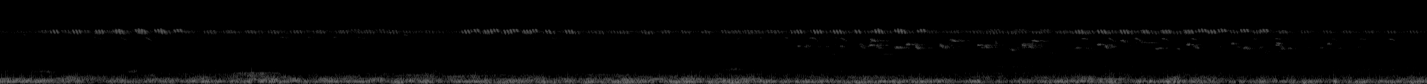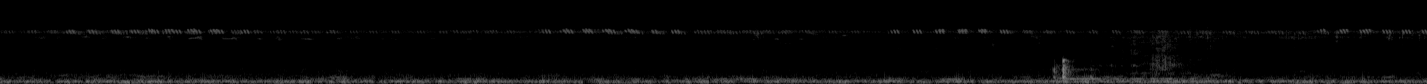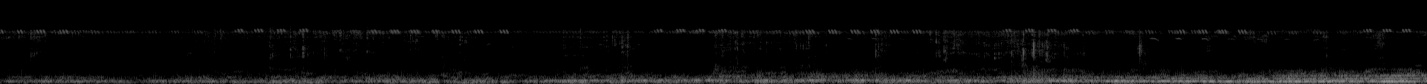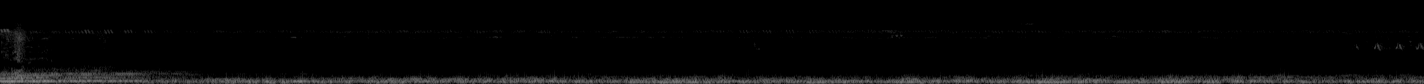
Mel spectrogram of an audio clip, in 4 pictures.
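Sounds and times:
insects trilling: 0:00.0 - 0:57.0.

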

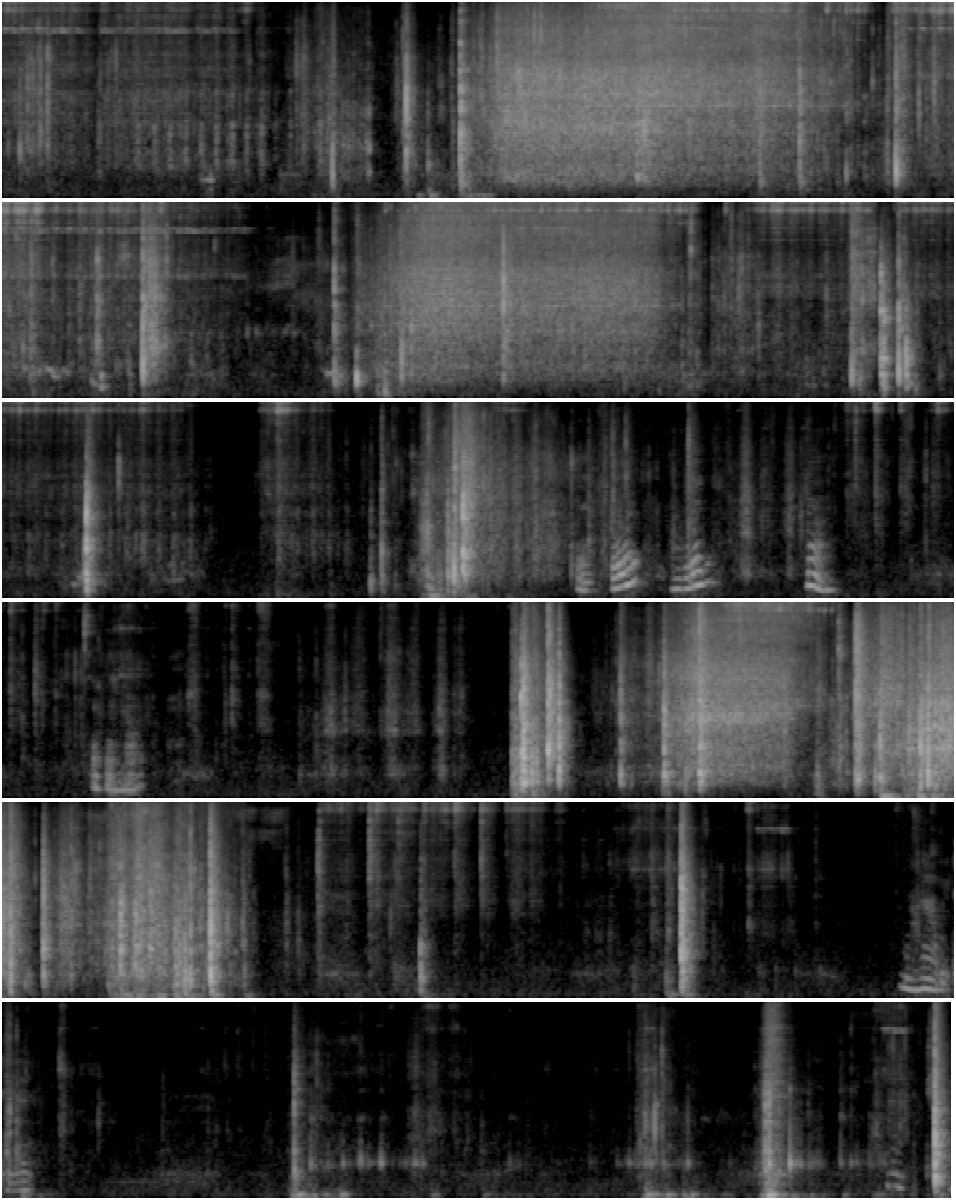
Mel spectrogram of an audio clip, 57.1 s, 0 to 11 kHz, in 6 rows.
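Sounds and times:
plastic bag crinkling: 0:00.0 - 0:11.4, 0:12.7 - 0:18.6, 0:21.8 - 0:27.2, 0:28.1 - 0:29.9, 0:31.7 - 0:42.1
plastic pellets rattling and pouring: 0:00.0 - 0:11.7, 0:12.8 - 0:20.9, 0:21.6 - 0:27.1, 0:31.8 - 0:42.1.

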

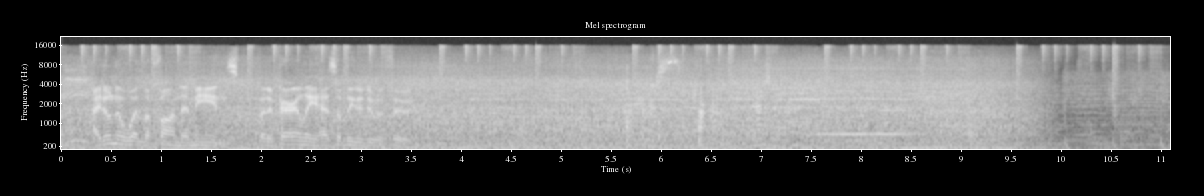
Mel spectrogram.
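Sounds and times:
car driving past: 0:01.6 - 0:10.0.

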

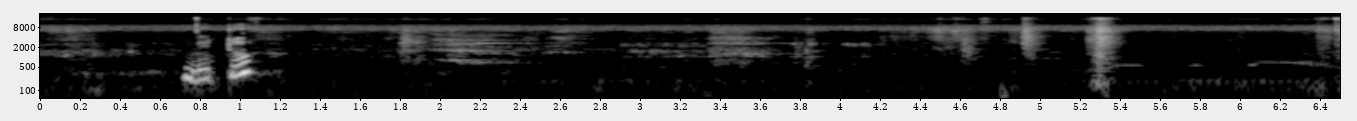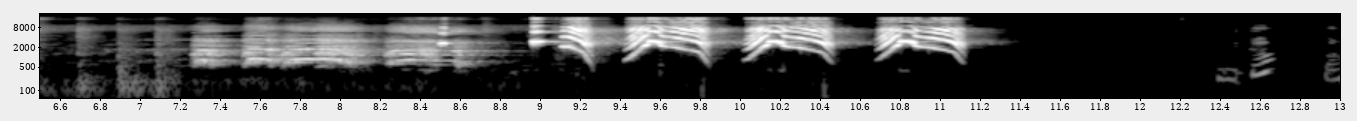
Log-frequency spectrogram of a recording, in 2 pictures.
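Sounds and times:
parakeet screeches: 0:09.0 - 0:11.2
parakeet warbling call: 0:09.0 - 0:11.2.

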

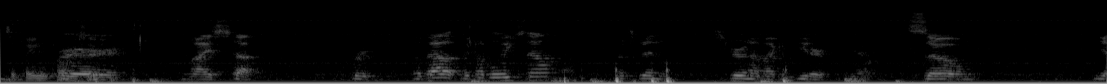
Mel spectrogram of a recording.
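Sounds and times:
dull low thumps: 0:04.7 - 0:09.2.

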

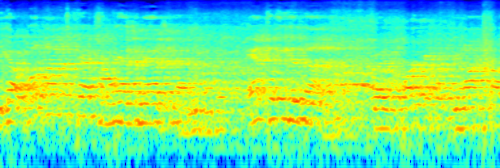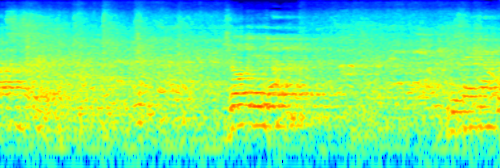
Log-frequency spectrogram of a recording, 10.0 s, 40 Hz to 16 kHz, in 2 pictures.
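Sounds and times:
man announcing: 0:00.0 - 0:05.6, 0:07.2 - 0:08.2, 0:09.4 - 0:10.0
indoor hall din: 0:00.0 - 0:10.0.

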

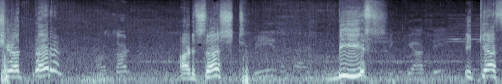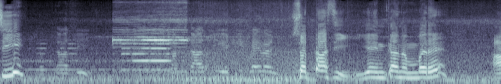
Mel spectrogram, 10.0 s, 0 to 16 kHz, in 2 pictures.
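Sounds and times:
passing street traffic: 0:00.0 - 0:10.0
vehicle horn honking: 0:04.4 - 0:07.5.

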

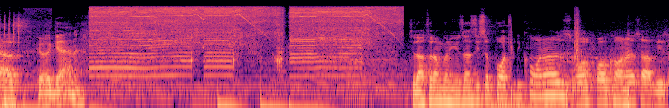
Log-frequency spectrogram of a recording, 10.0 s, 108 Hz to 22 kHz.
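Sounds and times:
electric jigsaw cutting wood: 0:01.4 - 0:06.1
electronic music: 0:01.4 - 0:06.1.

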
